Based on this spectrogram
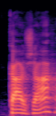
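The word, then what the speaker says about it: cajá: Então, olha aqui, cajar, a sílaba tônica é qual? O já você separa em vírgula aqui, você separa em sílaba. Aí você já consegue identificar. Ela é oxítona terminada em A.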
